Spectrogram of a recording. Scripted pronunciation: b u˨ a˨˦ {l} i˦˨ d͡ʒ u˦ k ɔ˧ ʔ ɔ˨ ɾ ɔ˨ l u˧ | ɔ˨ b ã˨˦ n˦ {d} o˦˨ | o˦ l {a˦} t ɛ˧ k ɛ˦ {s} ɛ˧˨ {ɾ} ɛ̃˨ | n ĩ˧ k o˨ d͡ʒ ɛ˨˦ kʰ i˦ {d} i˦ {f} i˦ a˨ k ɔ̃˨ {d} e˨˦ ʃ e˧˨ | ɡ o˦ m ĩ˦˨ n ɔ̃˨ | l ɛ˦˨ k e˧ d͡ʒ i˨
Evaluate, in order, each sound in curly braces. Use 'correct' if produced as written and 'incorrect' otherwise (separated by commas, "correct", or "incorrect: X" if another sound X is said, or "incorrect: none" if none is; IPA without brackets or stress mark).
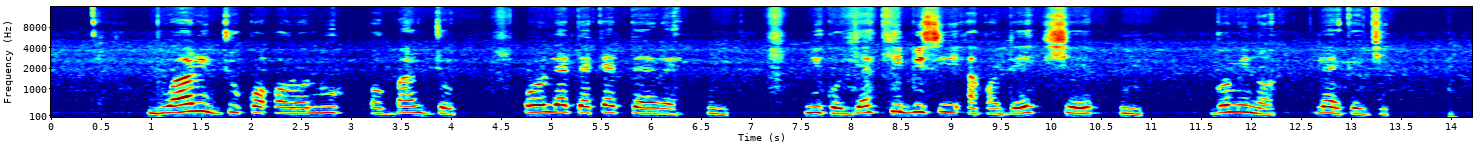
incorrect: ɾ, incorrect: d͡ʒ, incorrect: ɛ˦, incorrect: t, correct, incorrect: b, incorrect: s, correct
